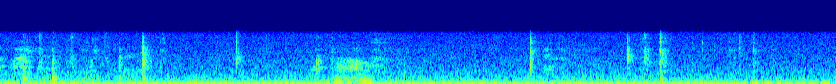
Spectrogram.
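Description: Faint, irregular clicks and taps from hands handling paper, card and tools on a worktable: a cluster in the first second and a half, then single clicks spread through the rest.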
